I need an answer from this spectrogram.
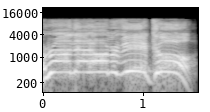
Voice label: US landmark near armored vehicle, battlechatter, english; localized english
